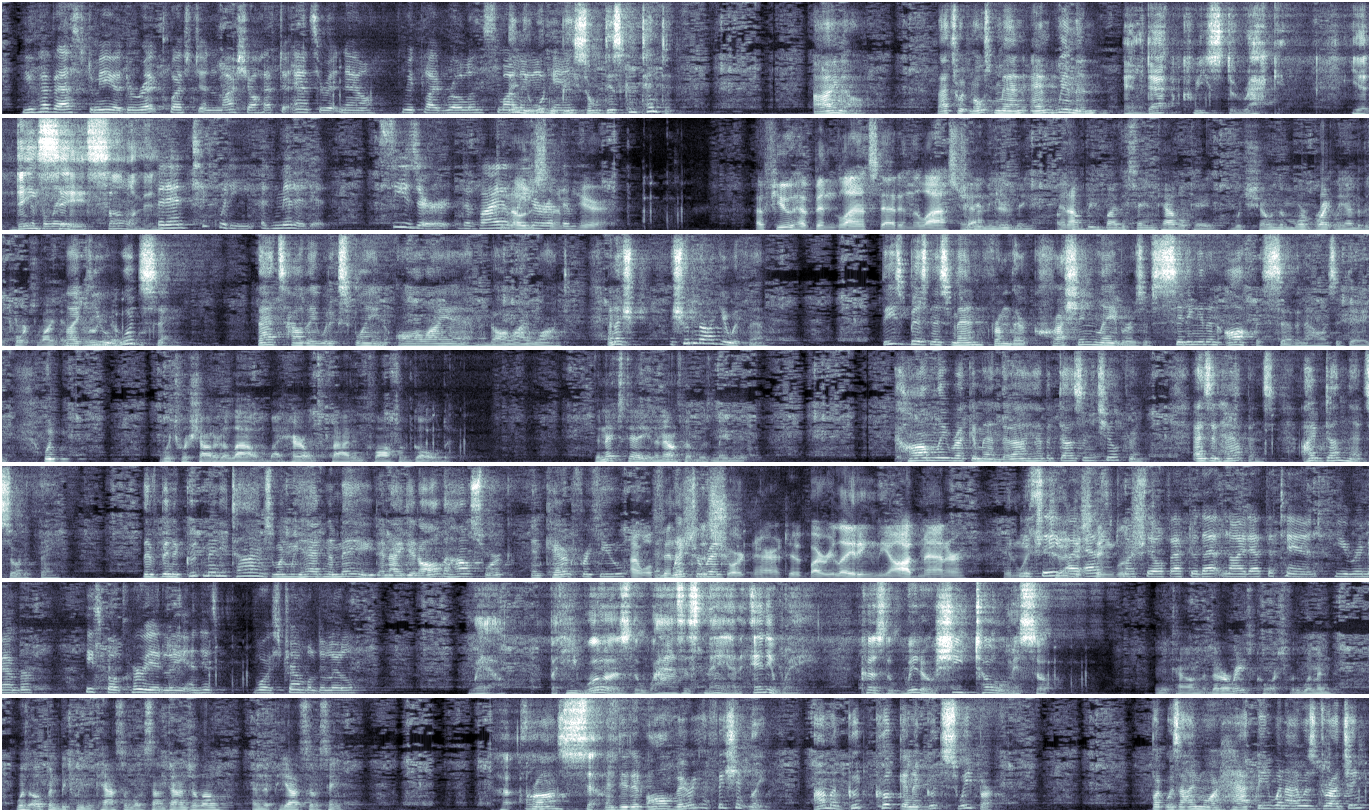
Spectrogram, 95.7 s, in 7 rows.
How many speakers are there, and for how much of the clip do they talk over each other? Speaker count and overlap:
6, about 9%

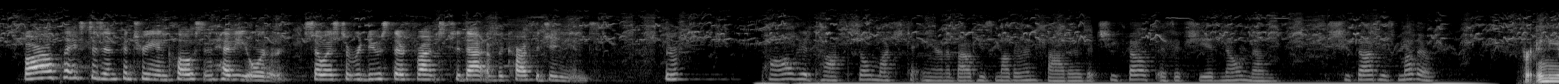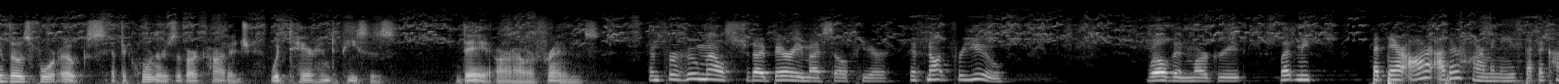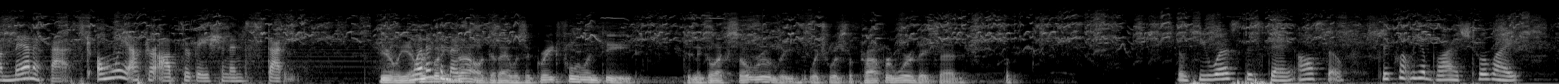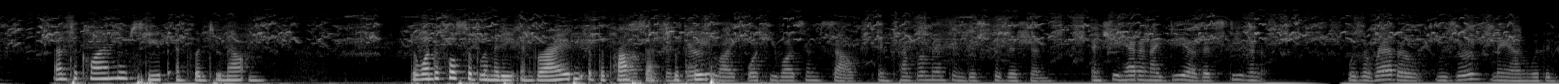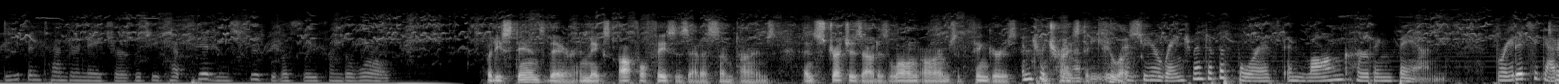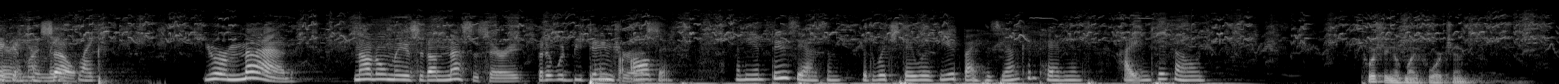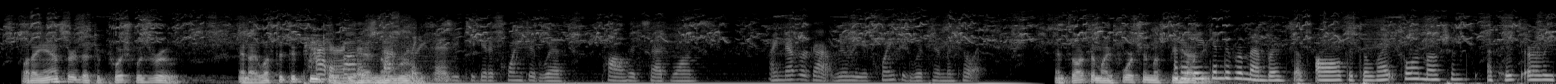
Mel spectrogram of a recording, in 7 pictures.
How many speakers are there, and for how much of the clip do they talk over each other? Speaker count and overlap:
7, about 7%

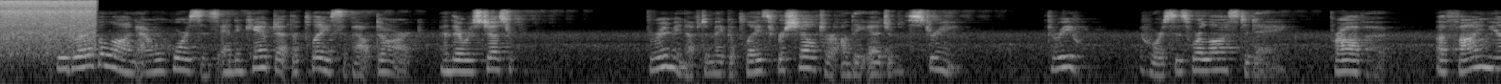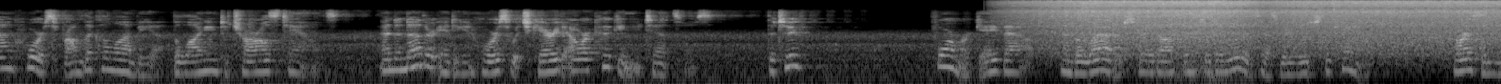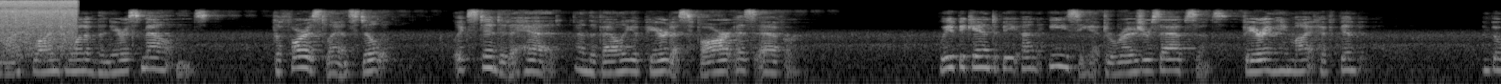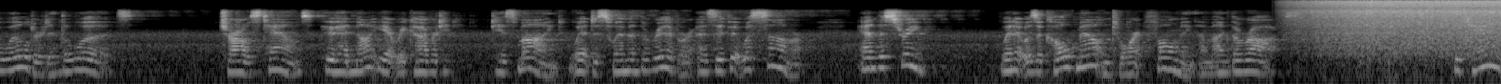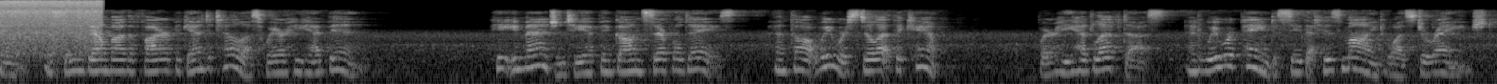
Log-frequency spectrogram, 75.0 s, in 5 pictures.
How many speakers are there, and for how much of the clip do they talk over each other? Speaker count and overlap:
1, no overlap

